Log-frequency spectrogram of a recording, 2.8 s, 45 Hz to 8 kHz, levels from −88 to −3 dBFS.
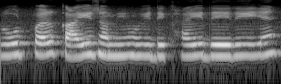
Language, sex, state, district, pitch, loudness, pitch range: Hindi, female, Bihar, Sitamarhi, 260 Hz, -23 LUFS, 255-275 Hz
